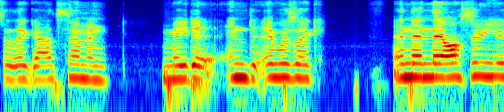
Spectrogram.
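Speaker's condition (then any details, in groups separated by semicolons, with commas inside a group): Cerebral palsy; from birth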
